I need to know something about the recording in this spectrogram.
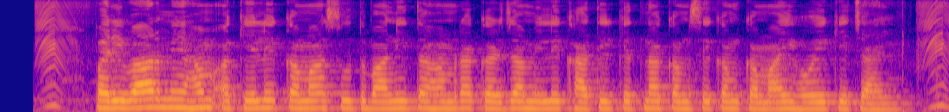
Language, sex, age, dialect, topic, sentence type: Bhojpuri, male, 18-24, Southern / Standard, banking, question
